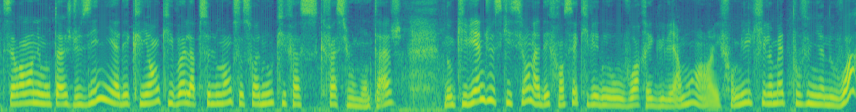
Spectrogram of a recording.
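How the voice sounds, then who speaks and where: A woman's voice: on the high side, very fast, a little mellow. A woman on staff guiding a visitor through a new office building, explaining in a hesitant way with many fillers and frequent laughs. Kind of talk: casual spoken tour explanation.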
